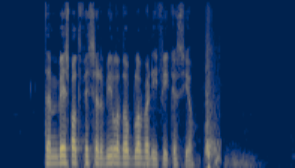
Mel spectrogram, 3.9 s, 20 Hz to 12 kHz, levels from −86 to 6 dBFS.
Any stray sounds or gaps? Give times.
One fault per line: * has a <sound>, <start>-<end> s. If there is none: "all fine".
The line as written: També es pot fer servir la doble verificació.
* has a whoosh, 2.7-3.0 s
